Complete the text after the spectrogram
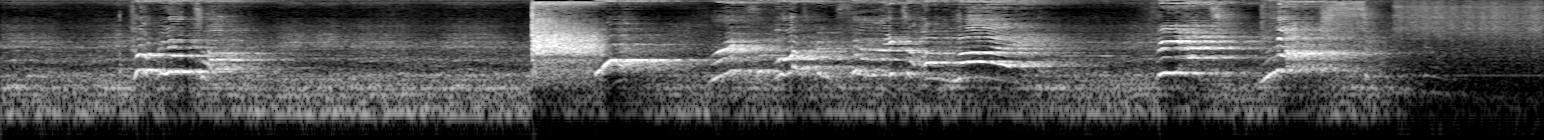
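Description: A woman sings loudly.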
